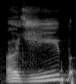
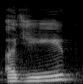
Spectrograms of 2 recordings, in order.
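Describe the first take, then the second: No difference in how they are said.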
